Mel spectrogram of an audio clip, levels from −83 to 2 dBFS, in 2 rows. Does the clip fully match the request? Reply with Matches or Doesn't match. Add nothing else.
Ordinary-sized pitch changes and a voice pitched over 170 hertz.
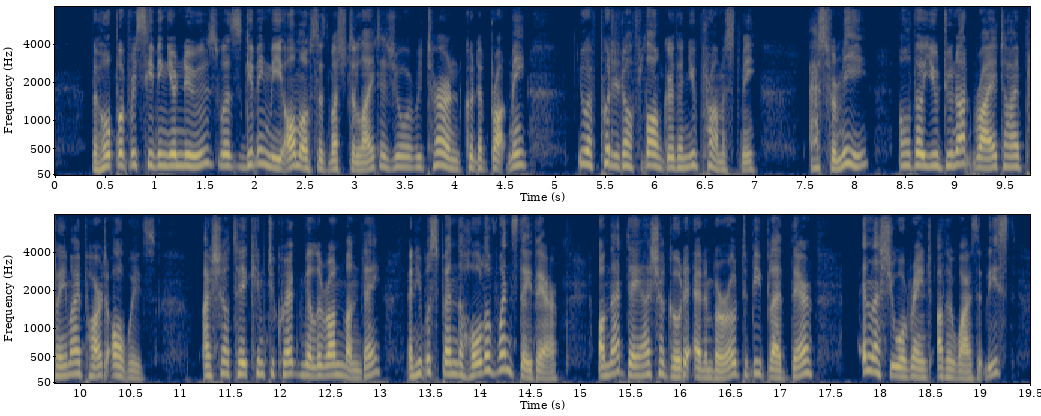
Matches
